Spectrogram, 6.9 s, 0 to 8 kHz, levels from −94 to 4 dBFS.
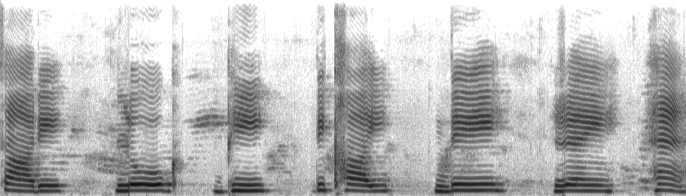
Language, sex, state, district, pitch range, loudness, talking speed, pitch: Hindi, male, Punjab, Fazilka, 220-245 Hz, -12 LUFS, 60 wpm, 235 Hz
